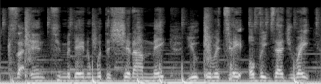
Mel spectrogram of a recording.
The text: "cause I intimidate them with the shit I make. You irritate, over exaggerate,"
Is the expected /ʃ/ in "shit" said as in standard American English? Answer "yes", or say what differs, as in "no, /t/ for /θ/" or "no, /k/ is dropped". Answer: yes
